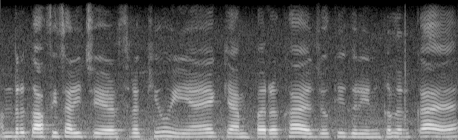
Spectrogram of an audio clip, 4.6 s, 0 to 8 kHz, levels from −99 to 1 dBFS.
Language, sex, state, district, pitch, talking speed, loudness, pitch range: Hindi, female, Haryana, Charkhi Dadri, 210 Hz, 220 wpm, -19 LUFS, 200-220 Hz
